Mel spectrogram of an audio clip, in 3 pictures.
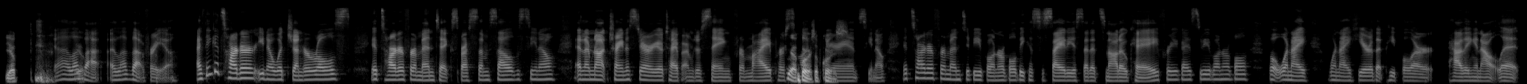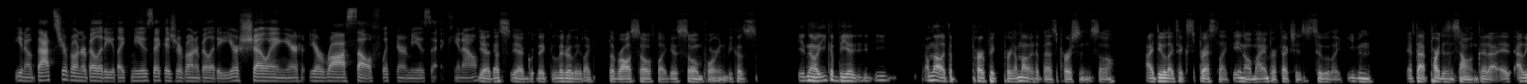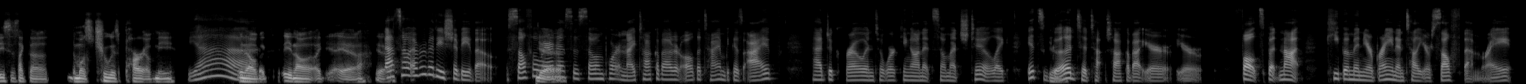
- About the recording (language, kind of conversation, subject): English, unstructured, As you've grown older, how has your understanding of loss, healing, and meaning evolved?
- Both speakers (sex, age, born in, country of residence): female, 45-49, United States, United States; male, 20-24, United States, United States
- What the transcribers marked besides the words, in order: chuckle; unintelligible speech; tapping; drawn out: "Yeah"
